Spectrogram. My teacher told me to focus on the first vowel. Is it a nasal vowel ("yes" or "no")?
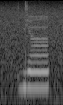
yes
